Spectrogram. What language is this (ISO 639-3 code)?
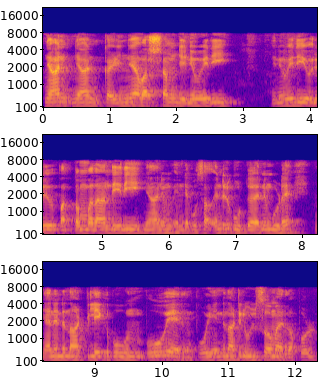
mal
